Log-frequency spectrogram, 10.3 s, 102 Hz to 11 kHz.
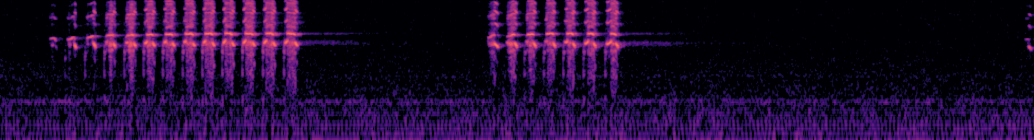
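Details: Osprey at a nest with two ringed chicks, evening fish delivery at sunset, 11 August 2018: a run of about ten fast shrill whistles, a pause, then seven more, followed by quiet background hiss.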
